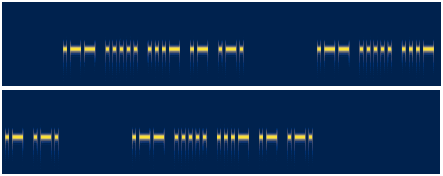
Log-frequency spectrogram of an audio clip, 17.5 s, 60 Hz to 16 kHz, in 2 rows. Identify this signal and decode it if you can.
Morse code, heard as a keyed tone, about 17 wpm, 700 Hz. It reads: W5VAR W5VAR W5VAR
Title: USA Call Signs - 5 Characters - Repeated 3x - 17wpm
